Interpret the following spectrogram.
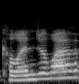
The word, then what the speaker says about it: calendula: who don't know what is Cullen is it calendula am I saying it right yeah so I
